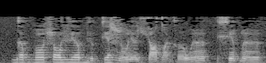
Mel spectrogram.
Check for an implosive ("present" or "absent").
present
